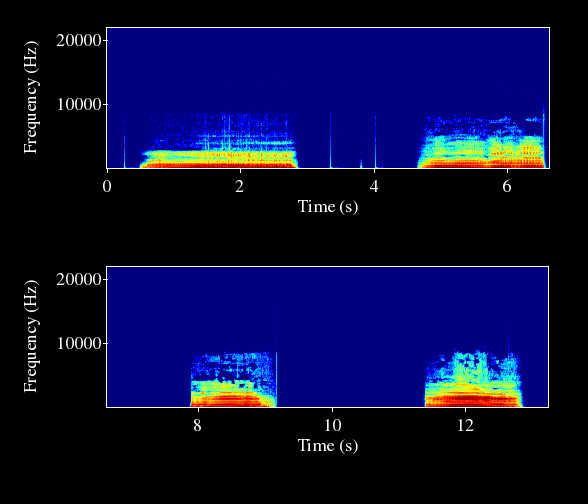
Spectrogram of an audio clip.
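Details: Four drawn-out camel bellows, deep and buzzy with strong layered tones, each roughly one to two seconds long and spaced by silent pauses.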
